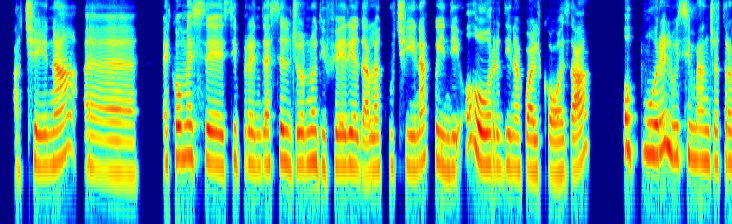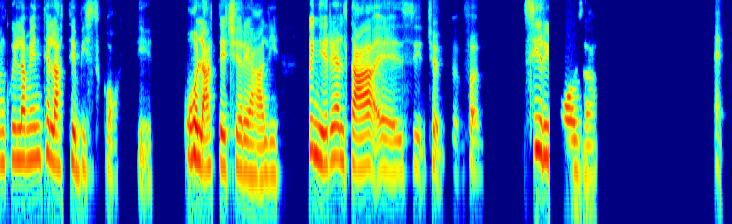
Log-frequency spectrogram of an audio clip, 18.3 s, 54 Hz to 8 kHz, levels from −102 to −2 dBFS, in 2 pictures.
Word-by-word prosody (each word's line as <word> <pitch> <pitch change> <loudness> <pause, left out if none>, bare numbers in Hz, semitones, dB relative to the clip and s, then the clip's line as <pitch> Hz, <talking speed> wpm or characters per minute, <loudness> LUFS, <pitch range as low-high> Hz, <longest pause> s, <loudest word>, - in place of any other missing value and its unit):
a - - -12
cena, 215 +6 0
ehm, 175 -3 -5 0.3
è 205 +1 -6
come 240 +1 +2
se 225 -4 0
si 210 +3 -9
prendesse 205 +1 -4
il 215 -2 +1
giorno 205 +2 -2
di 200 -2 -6
ferie 200 +1 -1
dalla 185 +1 -1
cucina, 200 +2 -4
quindi 190 -4 -3
o - - +4
ordina 200 -2 -3
qualcosa 180 +1 0 0.5
oppure 275 -1 +1
lui 270 -6 +2
si 245 +1 -4
mangia 220 -2 -3
tranquillamente 230 +2 0
latte 210 0 +3
e - - -1
biscotti 180 -1 -14 0.4
o 245 +1 +8
latte 190 0 +4
e - - +2
cereali. 170 -4 -2 0.3
Quindi 255 -6 +3
in 205 - +5
realtà, 210 -4 +6
ehm, 175 -1 -3
si 190 +1 -13
cioè - - -7
f - - -21
fa, - - -8 0.5
si 290 -2 +2
riposa. 175 -9 -1 1.5
Eh. - - -9
205 Hz, 135 wpm, -22 LUFS, 185-230 Hz, 1.5 s, o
